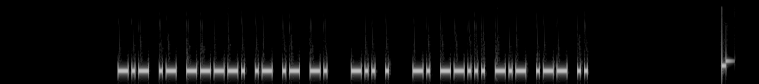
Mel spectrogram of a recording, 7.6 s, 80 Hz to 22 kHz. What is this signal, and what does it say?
Morse code, heard as a keyed tone, about 34 wpm, 700 Hz. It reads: KA9AAN DE N7KWI
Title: USA Callsign DE Callsign 35wpm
